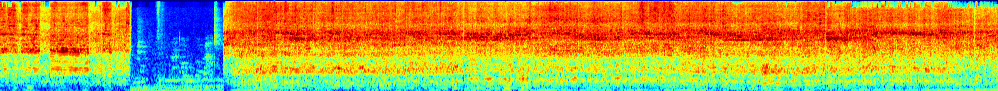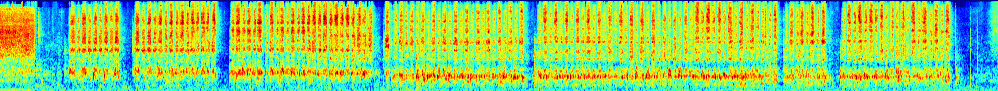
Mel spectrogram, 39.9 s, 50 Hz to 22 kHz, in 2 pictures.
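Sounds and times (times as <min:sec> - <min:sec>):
rapid hand filing or sanding: 0:21.4 - 0:39.0.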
